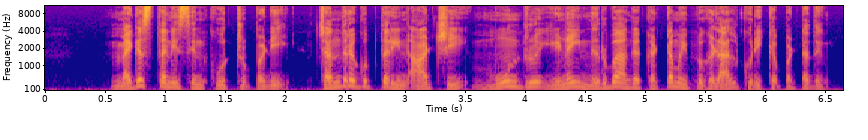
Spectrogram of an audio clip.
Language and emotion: Tamil, neutral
